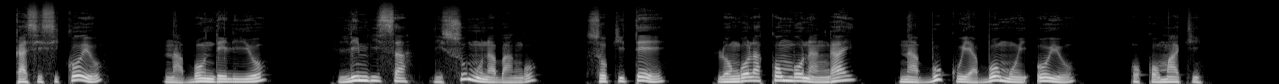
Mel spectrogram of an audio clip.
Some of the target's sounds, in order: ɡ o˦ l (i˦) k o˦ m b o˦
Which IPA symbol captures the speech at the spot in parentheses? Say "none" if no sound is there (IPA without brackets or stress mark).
a˦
